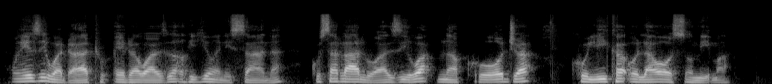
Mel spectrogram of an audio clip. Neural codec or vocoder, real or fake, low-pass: codec, 16 kHz in and 24 kHz out, 0.8 kbps, FocalCodec, streaming, 65536 codes; fake; 10.8 kHz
